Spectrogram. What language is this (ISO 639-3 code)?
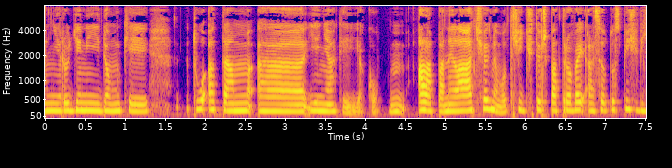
ces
